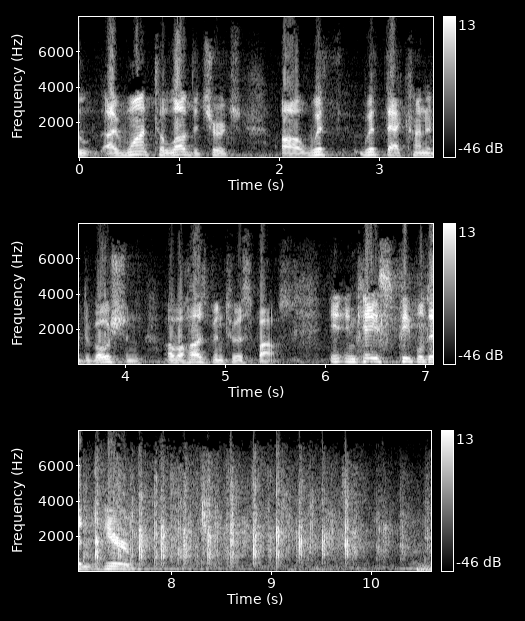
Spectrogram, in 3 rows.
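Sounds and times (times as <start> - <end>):
speech: 0.0 - 7.8
audience applause: 7.0 - 10.5.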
